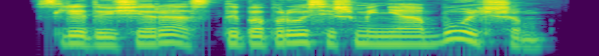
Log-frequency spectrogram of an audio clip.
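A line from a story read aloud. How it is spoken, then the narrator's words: Cold, suppressing emotion. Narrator (Russian): произнес Михаил холодно, отчаянно скрывая эмоции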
